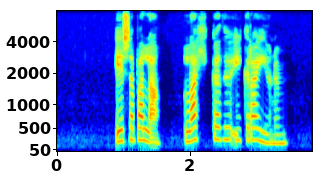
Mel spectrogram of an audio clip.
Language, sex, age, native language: Icelandic, female, 20-29, Icelandic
